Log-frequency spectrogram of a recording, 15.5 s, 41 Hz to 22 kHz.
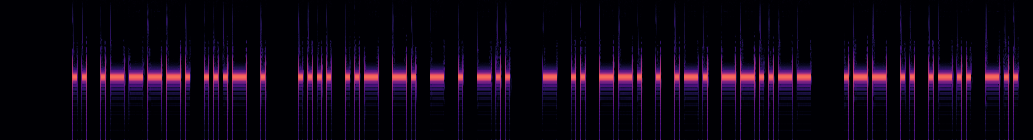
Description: Morse code, heard as a keyed tone, about 17 wpm, 700 Hz. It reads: I'VE HUNTED TIGER, WILD
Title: A Sound Of Thunder 17wpm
